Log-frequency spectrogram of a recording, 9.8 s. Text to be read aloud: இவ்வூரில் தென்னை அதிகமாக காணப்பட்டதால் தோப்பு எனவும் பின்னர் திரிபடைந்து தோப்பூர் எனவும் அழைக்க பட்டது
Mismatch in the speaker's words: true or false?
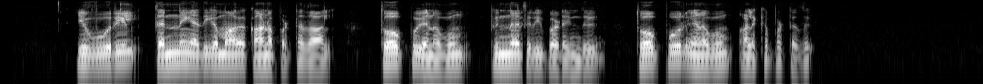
false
